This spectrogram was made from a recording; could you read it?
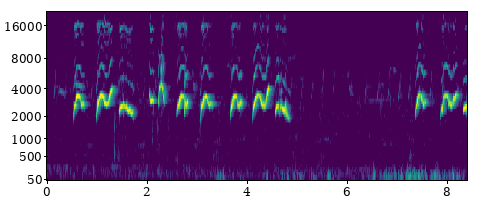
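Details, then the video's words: Oriental magpie-robin singing a quick series of loud, slurred whistled notes, about two per second, pausing briefly before resuming, with faint low rustling noise underneath. "kicauan kacer ini, bikin nyali kacer lain jadi ciut."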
